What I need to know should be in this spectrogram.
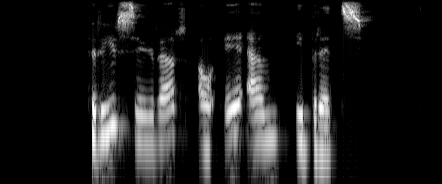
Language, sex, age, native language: Icelandic, female, 20-29, Icelandic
